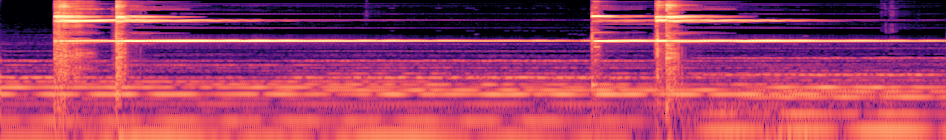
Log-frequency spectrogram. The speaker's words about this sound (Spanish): Les cuento que Anita me regaló estos címbalos hace muchos años.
